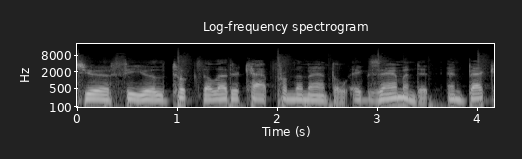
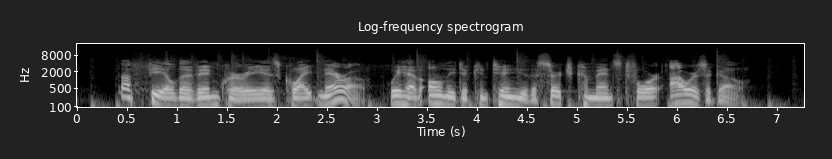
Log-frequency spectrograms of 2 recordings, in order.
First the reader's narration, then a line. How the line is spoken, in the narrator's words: The deputy prosecutor exclaimed with a leer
